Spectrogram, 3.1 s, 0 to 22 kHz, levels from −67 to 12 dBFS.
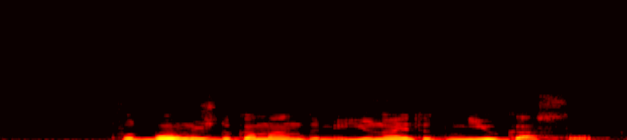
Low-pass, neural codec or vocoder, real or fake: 7.2 kHz; codec, 16 kHz, 4 kbps, X-Codec, WavLM features, trained on Multilingual LibriSpeech; fake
